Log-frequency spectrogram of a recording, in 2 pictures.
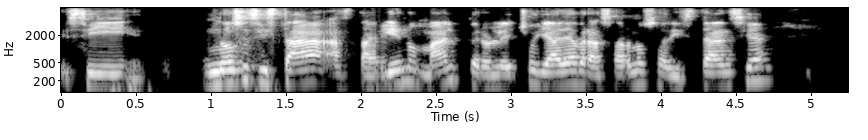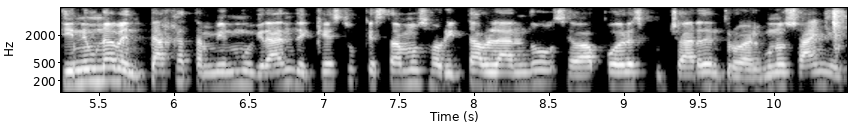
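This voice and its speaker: A normal speaking voice at a fairly quick pace, with fairly even intonation. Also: man, fairly high pitch for a man. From Mexico, Jalisco (Tuxpan), moved to Monterrey at 12. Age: 30s. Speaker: psychologist, labor relations specialist. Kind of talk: interview conversation. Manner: many fillers and repetitions.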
